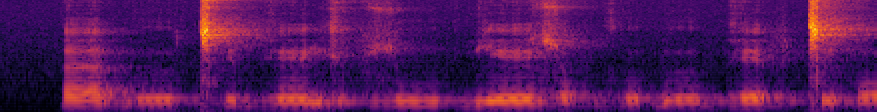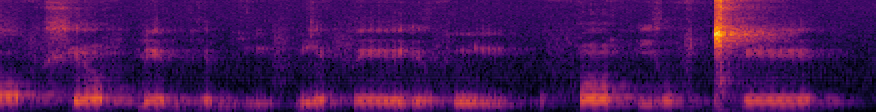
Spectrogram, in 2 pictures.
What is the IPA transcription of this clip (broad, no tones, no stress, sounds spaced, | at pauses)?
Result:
a b ʊː ǀʰ ɪ bʱ ɛ̃ː ɡʲ ɔ f ɮ u | ɡʲ ɛ̃ː ɮ ɔ f ɡʱ o ɓ ʊː bʱ ɛ f ǀ ĩ f ɔː f xʲ ɔ̃ f ɓ e bʱ ɪ bʱ ḭ f ɡʲ ɛ̃ f ɪː ɾʲ o f ɲ i | f ɔ̃ f j u f ǀʰ ɪː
